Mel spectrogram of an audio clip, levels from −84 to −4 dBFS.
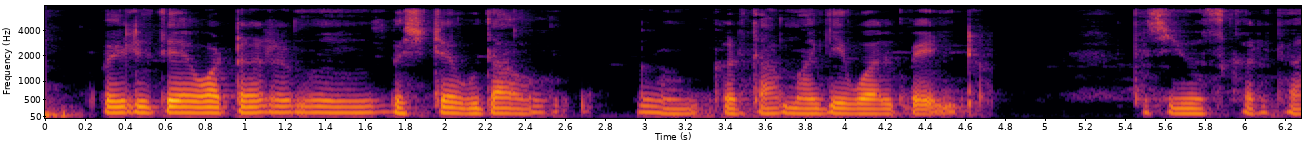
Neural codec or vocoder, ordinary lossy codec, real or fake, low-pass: none; none; real; 7.2 kHz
